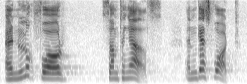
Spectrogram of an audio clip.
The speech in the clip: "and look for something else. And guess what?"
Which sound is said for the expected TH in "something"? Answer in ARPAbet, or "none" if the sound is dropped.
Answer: T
